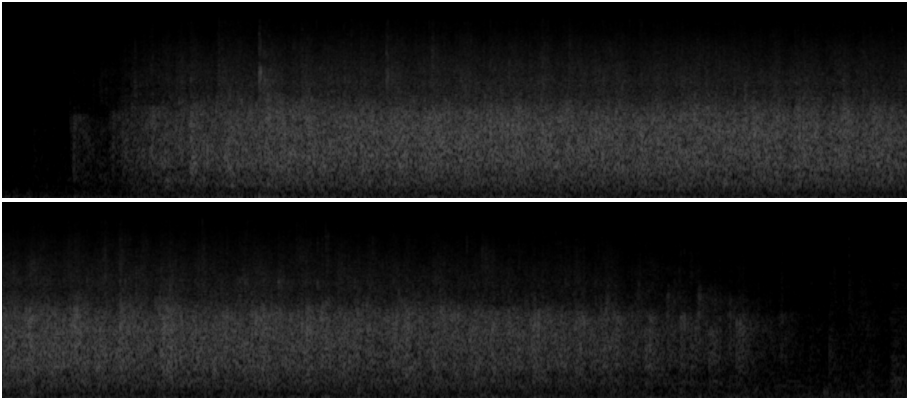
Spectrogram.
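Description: A concert band plays loudly in a large echoing hall, then fades away.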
